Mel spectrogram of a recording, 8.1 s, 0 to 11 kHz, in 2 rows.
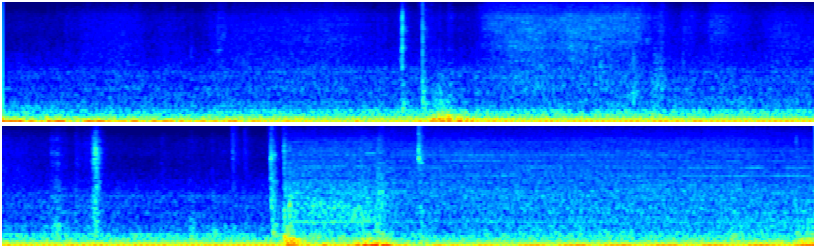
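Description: Electric sunroof motor of a 2019 Subaru Forester running, worked from the overhead console switch. It sounds over the low cabin rumble of the car rolling slowly on a rough dirt track, with a few clicks and knocks from the uneven ground.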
